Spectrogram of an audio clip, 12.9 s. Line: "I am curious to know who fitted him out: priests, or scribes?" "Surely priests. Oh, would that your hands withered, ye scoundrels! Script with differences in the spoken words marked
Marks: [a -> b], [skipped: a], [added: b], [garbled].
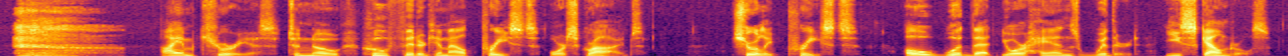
"I am curious to know who fitted him out: priests, or scribes?" "Surely priests. Oh, would that your hands withered, ye scoundrels!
